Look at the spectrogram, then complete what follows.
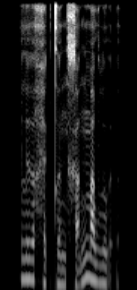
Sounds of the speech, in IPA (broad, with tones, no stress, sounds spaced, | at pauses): l ɨ˧ ə̯ h ɛ˨˩ k̚ t̪ ə˨˩ n x a̰˧˥ n m a˧ w l ṵ˧˨ ə̯ ʔ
